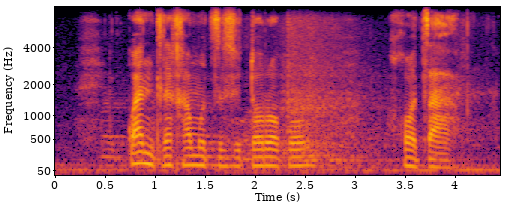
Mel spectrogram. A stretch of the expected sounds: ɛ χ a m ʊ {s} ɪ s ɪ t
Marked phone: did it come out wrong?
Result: yes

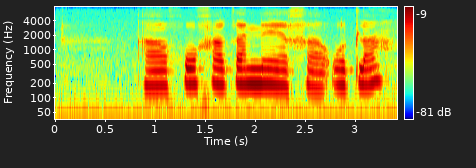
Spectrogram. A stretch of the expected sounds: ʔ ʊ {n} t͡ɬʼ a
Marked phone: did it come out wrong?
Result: yes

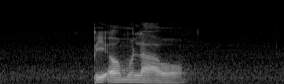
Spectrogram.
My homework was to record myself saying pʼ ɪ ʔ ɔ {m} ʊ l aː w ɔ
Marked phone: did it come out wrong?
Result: no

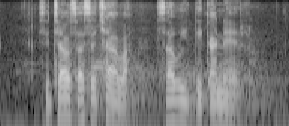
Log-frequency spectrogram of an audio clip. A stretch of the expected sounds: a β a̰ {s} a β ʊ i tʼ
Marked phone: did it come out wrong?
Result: no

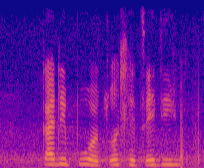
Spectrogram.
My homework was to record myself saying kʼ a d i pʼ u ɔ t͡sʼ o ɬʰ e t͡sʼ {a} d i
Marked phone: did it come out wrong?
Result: yes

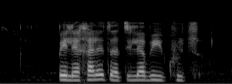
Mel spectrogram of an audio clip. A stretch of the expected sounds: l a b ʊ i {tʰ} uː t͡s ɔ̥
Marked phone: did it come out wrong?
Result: yes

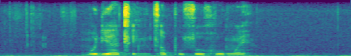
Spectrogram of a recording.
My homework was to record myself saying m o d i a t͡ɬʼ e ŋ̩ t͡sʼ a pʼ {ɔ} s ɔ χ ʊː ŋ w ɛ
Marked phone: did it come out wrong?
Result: yes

